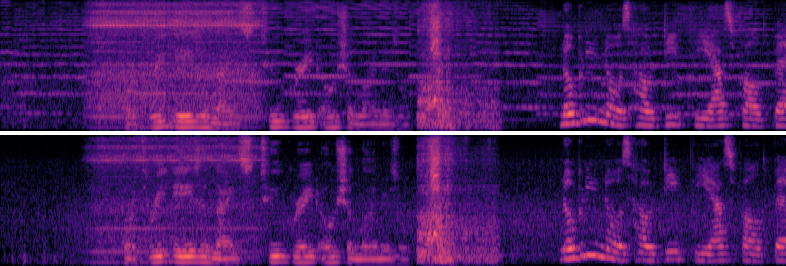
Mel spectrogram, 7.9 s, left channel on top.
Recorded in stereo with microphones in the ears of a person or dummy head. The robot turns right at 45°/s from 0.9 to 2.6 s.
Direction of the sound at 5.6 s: Centre (ahead or behind).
